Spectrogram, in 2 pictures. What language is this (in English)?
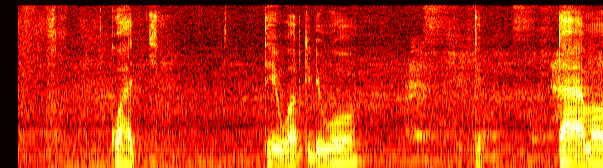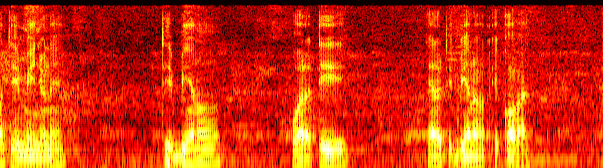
Acoli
